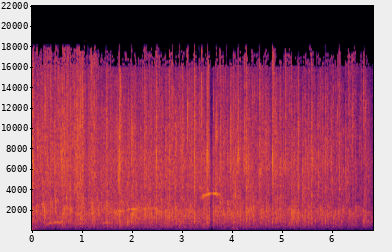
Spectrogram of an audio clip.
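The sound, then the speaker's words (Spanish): Steady audience applause fills the whole stretch, a dense, even patter of many hands clapping at moderate volume without a clear peak, tapering slightly at the end. “That applause was so wishy-washy.”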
